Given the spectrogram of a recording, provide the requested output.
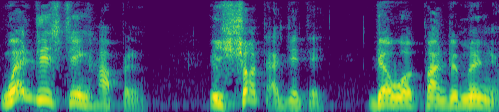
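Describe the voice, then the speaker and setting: A man's fairly high voice with very wide pitch swings, vocal fry, and a moderate pace. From Ghana, Accra (Osu). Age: 90s. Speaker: war veteran. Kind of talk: interview testimony.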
